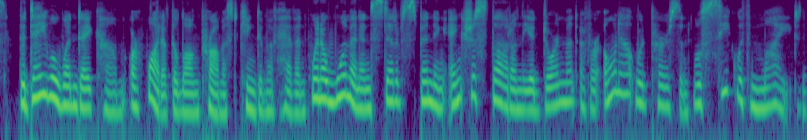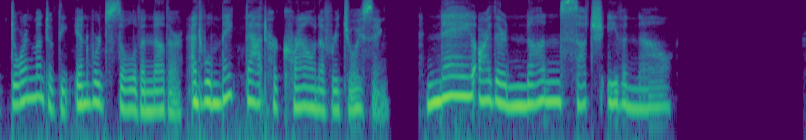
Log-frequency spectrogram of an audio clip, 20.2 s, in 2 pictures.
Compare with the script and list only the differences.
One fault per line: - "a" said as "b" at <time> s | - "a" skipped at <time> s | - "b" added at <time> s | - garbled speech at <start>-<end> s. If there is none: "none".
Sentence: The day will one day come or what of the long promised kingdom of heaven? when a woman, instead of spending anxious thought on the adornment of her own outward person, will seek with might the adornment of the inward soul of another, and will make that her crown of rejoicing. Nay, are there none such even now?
- "the" skipped at 10.0 s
